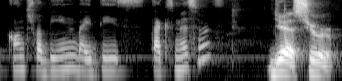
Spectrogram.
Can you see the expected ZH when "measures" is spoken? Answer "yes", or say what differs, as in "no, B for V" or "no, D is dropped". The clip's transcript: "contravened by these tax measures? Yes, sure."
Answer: no, S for ZH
